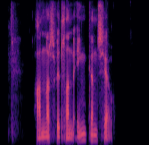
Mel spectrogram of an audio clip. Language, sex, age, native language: Icelandic, male, 20-29, Icelandic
